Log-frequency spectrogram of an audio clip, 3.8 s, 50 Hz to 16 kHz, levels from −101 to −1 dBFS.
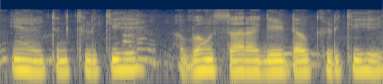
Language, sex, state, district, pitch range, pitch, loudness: Hindi, female, Chhattisgarh, Raipur, 125-140 Hz, 130 Hz, -15 LUFS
